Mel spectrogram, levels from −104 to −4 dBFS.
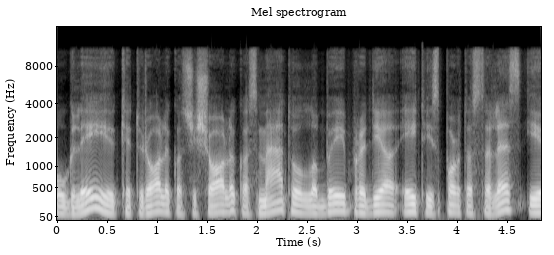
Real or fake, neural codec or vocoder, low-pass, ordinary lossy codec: fake; codec, 16 kHz in and 24 kHz out, 0.9 kbps, LongCat-Audio-Codec, four codebook decoder; 10.8 kHz; AAC, 96 kbps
